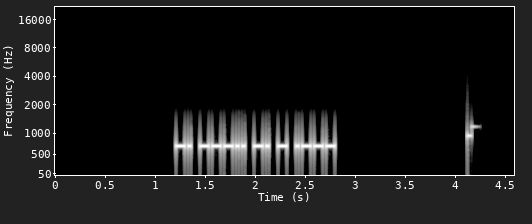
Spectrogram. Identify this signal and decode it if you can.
Morse code, heard as a keyed tone, about 40 wpm, 700 Hz. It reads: N8NTJ
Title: USA Call Signs Repeated 3x 40wpm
